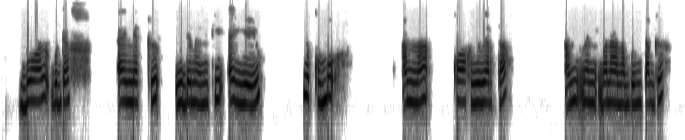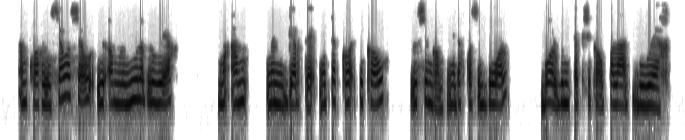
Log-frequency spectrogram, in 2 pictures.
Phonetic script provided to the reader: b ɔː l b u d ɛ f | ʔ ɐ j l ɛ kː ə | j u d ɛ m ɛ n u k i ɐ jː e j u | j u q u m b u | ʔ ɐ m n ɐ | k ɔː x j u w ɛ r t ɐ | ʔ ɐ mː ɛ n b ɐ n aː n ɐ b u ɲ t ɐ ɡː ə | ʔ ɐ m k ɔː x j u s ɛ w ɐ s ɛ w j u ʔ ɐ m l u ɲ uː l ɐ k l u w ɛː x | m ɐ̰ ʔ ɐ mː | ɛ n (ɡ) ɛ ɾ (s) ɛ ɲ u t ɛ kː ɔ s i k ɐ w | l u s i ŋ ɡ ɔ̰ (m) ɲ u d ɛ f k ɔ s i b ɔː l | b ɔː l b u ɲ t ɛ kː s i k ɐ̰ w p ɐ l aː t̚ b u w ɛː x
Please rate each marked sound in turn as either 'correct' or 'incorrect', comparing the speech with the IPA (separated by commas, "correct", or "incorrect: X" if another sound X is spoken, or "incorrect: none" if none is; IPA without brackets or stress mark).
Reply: correct, incorrect: t, correct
